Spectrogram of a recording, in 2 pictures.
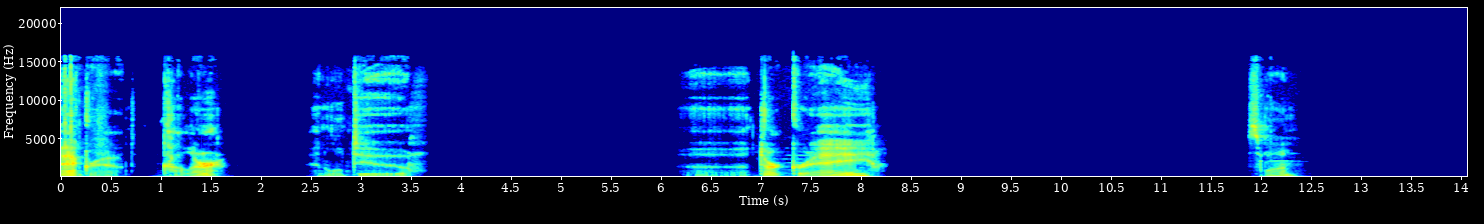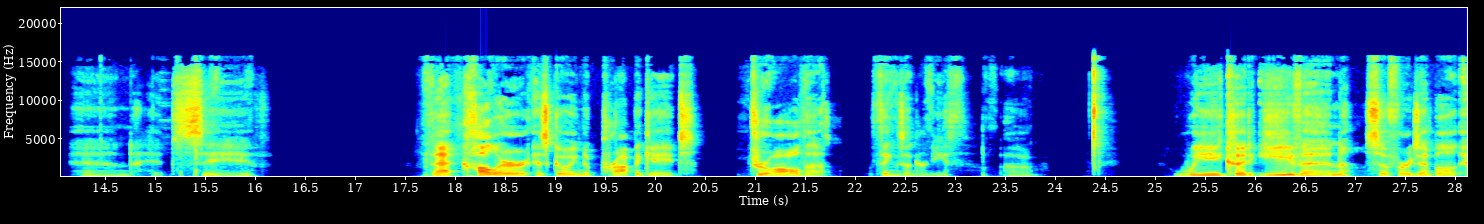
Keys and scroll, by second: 0.0-0.5 typing, 15.2 super+s.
